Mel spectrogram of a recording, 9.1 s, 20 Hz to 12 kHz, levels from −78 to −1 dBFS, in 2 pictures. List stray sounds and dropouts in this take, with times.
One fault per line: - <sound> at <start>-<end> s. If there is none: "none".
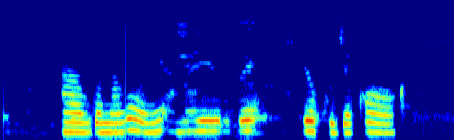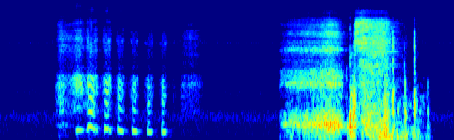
- laugh at 5.1-6.6 s
- sneeze at 7.3-8.9 s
